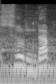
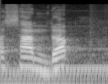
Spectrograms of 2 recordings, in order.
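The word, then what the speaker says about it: Zündapp: Itu bacanya sundap apa sandap? Kalau orang Jawa ya sundap. Oh, sundap. Kalau Indonesia sandap itu.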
